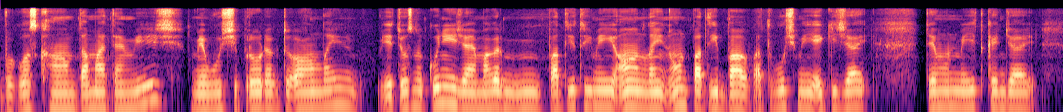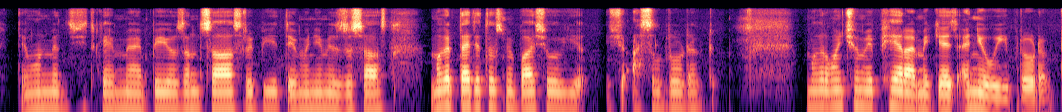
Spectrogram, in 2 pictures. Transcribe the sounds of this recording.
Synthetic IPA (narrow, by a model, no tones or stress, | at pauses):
buɡoːskʰaːmt̪ɐmaːt̪ɐnʋiːd͡ʒmeʋuːt͡ʃʰipɾoːɖɐkʈaːnlaːinjḛt̪ʲoːs̬nɐkunid͡ʒaːjmɐɡɐɾpɐt̪jit̪ʰumẽjiʔaːnlaːinoːnpɐt̪ibɐ̰t̪ʋuːt͡ʃʰmẽjekid͡ʒaːit̪eʋonmẽjit̪ʰkɐnʲd͡ʒaːj | t̪ḛmonmeit̪ʰkɐmepejoːzɐnsaːsɾupit̪eʋɐnemezɨsaːsmɐɡɐɾt̪ɐt̪ʲit̪ʰosmebaːsʲoːji | t͡ʃʰuʔɐsɨlpɾoːɖɐkʈ | mɐɡɐɾʋɐnt͡ʃʰumepʰeːɾaːmekʲeːzʲɐ̰noʋujipɾoːɖɐkʈ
